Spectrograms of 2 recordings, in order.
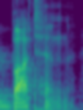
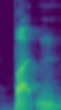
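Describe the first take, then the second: First: The middle T is clearly released. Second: The middle T is a glottal stop. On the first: "a clear button" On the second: "what Americans do in those specific cases"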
